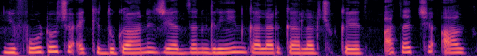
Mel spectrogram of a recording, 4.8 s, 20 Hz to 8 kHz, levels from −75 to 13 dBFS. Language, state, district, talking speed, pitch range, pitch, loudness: Kashmiri, Punjab, Kapurthala, 175 wpm, 210-235 Hz, 220 Hz, -16 LUFS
